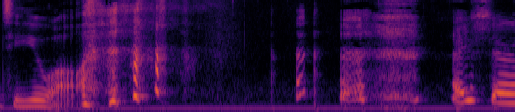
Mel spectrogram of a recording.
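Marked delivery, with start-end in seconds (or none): 2.2-3.1 a short, high burst of laughter at her own remark. Real, not acted. Vlogger laughing at her own joke to viewers, high laugh. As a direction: laugh it off, amused at yourself.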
